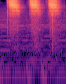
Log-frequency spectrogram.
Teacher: Just the C, like 呲 in cats, 呲呲呲, which needs the tongue to be more flattened.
